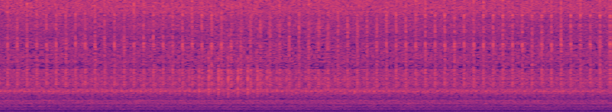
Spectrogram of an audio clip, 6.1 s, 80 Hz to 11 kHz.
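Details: Opel X20XEV engine at idle: steady even tick about three to four per second over a smooth idle, apparently from the top end; cause not identified.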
